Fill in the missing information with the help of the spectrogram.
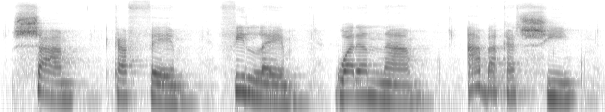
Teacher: todas essas palavras aqui ó desde quadros são oxítonas Isto é a última sílaba da palavra é a mais forte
